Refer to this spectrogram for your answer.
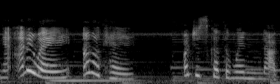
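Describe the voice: Over clear background music, a female-sounding voice in a put-on character voice speaks at a high pitch and a fairly quick pace.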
